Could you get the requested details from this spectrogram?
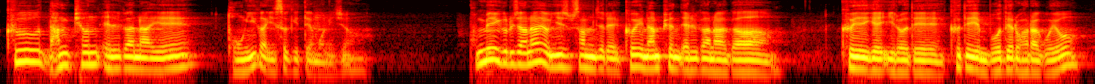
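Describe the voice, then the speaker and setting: A male pastor preaching a sermon in a lively way, often asking the congregation questions. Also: mid-range voice, creaky. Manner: animated, asks the congregation rhetorical questions.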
